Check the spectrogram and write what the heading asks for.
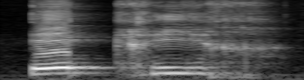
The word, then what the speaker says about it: écrire: Écrire. Écrire. Aqui, R na garganta, E fechado, R na garganta, E sem pronunciar no final. Écrire. E esse R no final aqui fica écrire.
